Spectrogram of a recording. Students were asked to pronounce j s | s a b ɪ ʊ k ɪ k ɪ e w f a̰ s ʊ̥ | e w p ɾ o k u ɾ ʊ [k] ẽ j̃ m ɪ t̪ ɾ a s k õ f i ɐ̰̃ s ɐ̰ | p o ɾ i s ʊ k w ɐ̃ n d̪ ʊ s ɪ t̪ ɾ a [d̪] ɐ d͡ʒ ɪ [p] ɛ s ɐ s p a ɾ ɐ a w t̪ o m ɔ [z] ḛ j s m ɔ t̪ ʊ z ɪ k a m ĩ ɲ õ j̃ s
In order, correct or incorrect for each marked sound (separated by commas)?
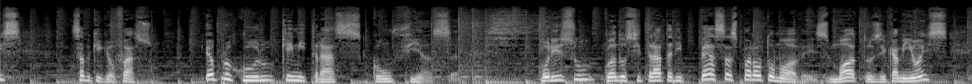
correct, incorrect, correct, incorrect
